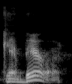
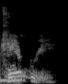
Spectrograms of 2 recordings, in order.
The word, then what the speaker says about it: Canberra: nowhere capital of australia she mispronounced the name cam canberra you call it cambrie and so not to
